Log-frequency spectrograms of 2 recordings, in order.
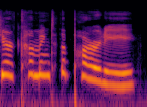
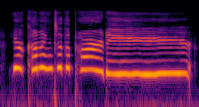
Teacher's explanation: In English, we often signal a question just by making our voice go up at the end. Even if the word order is like a statement, >> like you're coming to the party, falling intonation statement versus you're coming to the party, rising intonation question.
